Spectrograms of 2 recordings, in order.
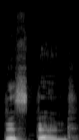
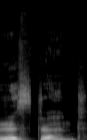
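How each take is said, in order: Both takes have the same delivery.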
